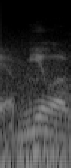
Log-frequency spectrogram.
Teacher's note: I say Amila where I elongate the I and then just like don't really know what to do with the A.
